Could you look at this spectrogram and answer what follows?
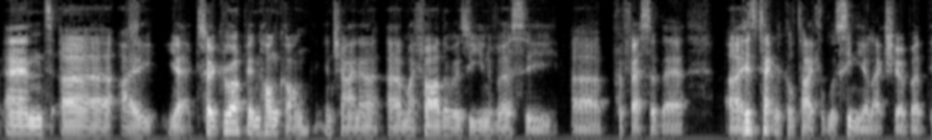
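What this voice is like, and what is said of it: Hong Kong Chinese accent. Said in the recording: “I sound a bit funny, and that's because I grew up in China ... I speak differently from others ... you had an accent ... So I have an accent”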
